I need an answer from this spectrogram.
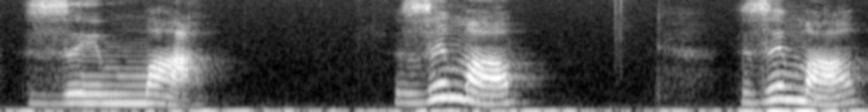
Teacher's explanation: pay attention that we put stress on the last syllable on i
